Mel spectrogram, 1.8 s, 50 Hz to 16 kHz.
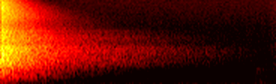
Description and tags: Clap at Two Church 12
Clapping in echoey spots to map the reverb. This means you can use it make your own convolution reverbs
reverb, convolution-reverb, impulse-response, atmosphere, ambient, clap, filed-recording, echo, smack, reflections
